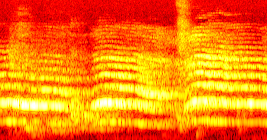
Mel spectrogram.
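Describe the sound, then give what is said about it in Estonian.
A child crying in long, high, wavering wails that hold steady in loudness with a few brief dips, with no other sounds around them. “Lasta nutab.”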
